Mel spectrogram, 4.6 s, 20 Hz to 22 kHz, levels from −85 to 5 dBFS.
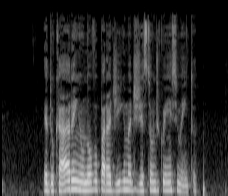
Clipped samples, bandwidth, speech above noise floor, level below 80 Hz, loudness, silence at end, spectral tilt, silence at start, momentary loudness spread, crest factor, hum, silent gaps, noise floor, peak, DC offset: under 0.1%; 16 kHz; 41 dB; -52 dBFS; -18 LUFS; 0.5 s; -6.5 dB/octave; 0.85 s; 17 LU; 16 dB; none; none; -59 dBFS; -2 dBFS; under 0.1%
